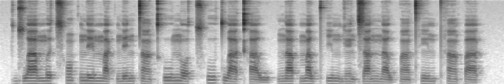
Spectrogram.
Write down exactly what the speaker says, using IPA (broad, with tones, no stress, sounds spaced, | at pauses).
d͡z w a˧ m ə˧ t͡sʰ ɔ̃˦ k̚ n̪ e˧ m a˨ k̚ n̪ e˧ n t̪ ã˨˩ kʰ u˦ n̪ ɔ˨˩ t͡sʰ u˦ t̪ w a˨˩ kʰ a˨˩ w | n̪ a˦ p̚ m a˦ w pʰ i˥˧ m ɡ ẽ˧ d͡z a˦ n̪ a˨˩ w p ã˧ t̪ʰ ĩ˦ m pʰ ã˦ p a˨ k̚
